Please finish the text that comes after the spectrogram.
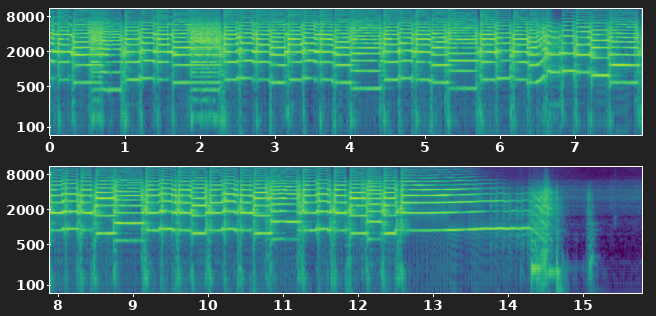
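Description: Distorted electric guitar plays a fast riff sequence, rapid picked notes in a steady driving rhythm, loud and close, ending on a long held bent note and a brief string noise.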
